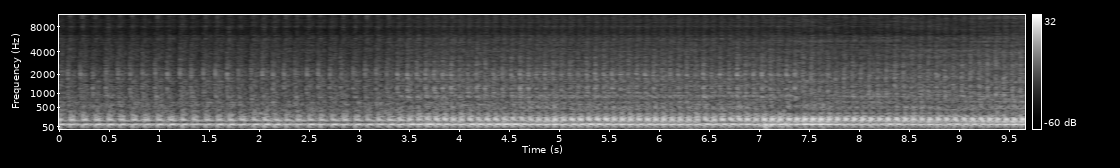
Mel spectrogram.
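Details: 2005 Yamaha TW200 single after valve adjustment and exhaust repair, owner had noticed a changed exhaust tone: steady, even thump around four beats a second, no misses or clatter; a healthy idle.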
